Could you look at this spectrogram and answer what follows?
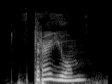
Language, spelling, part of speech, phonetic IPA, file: Russian, втроём, adverb, [ftrɐˈjɵm], Ru-втроём.ogg
- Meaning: three (together)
